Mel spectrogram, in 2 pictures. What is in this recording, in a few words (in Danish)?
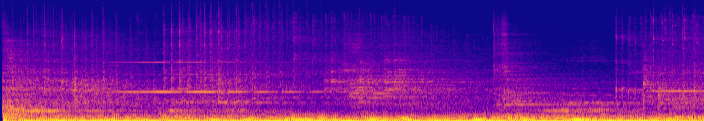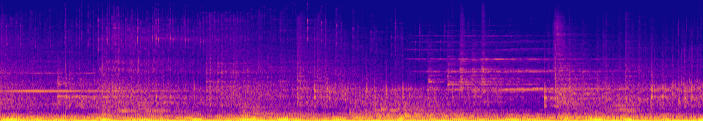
drone lyddesign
